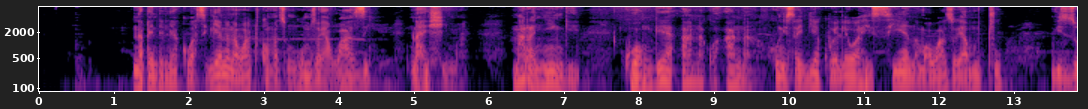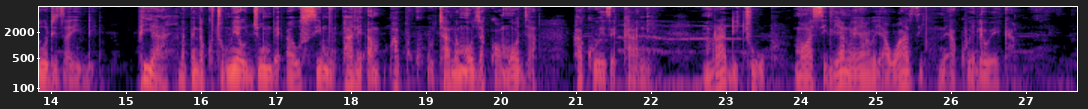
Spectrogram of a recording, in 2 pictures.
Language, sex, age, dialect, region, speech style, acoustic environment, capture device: Swahili, male, 18-24, Kenya - Nairobi Sheng-influenced, Kenya, relaxed; focused, nature; silence, mobile / Linux / Chrome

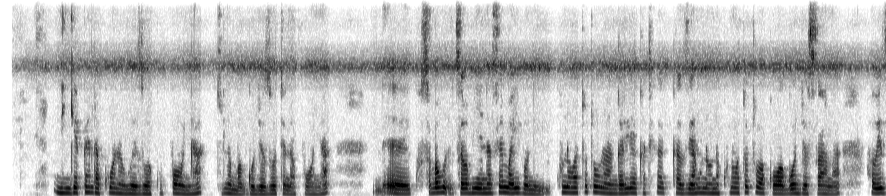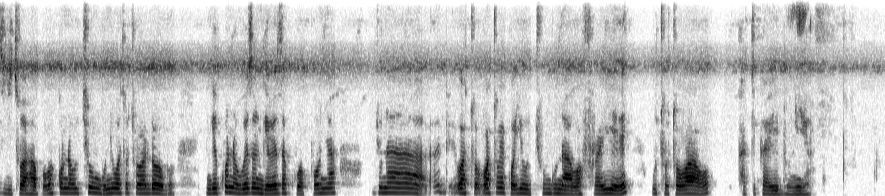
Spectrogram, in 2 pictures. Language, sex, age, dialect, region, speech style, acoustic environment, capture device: Swahili, female, 35-44, Kenya - Nairobi Sheng-influenced, Kenya, relaxed, silence, mobile / Linux / Chrome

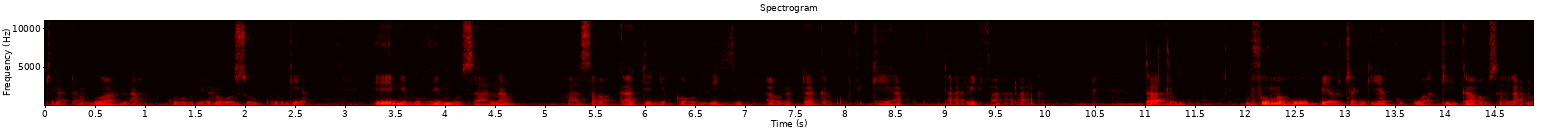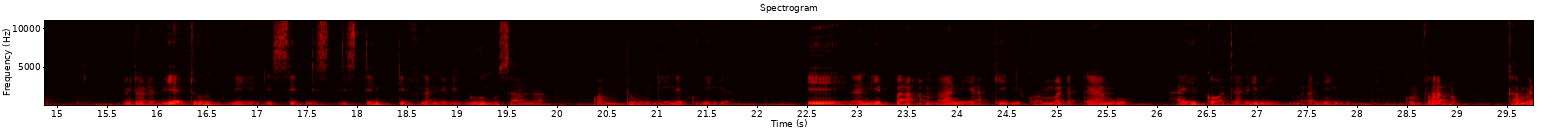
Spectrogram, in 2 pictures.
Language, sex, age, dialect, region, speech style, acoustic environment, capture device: Swahili, male, 18-24, Kenya - Nairobi Sheng-influenced, Kenya, relaxed, silence, desktop / Windows / Chrome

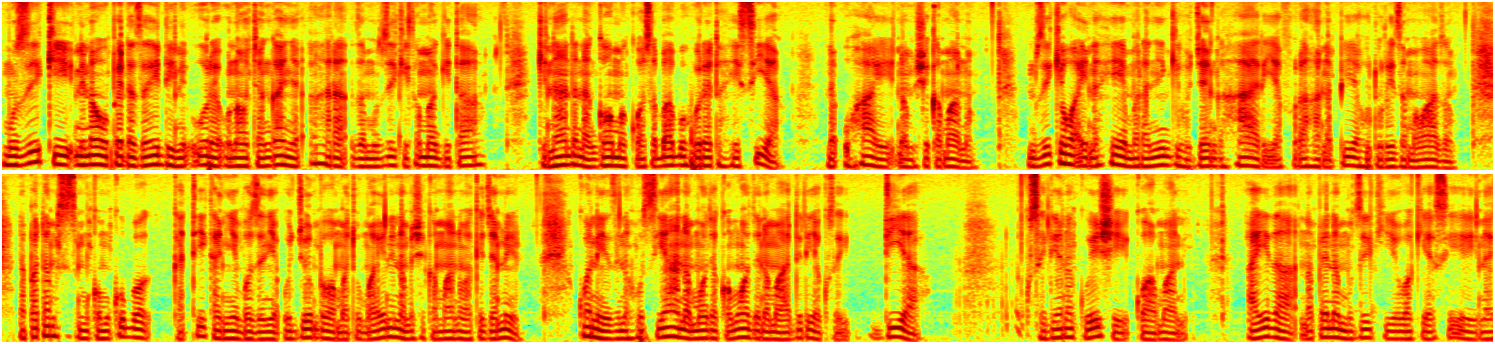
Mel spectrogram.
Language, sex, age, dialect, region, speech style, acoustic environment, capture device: Swahili, male, 25-34, Kenya - Nairobi Sheng-influenced, Kenya, relaxed; focused, silence, desktop / Windows / Edge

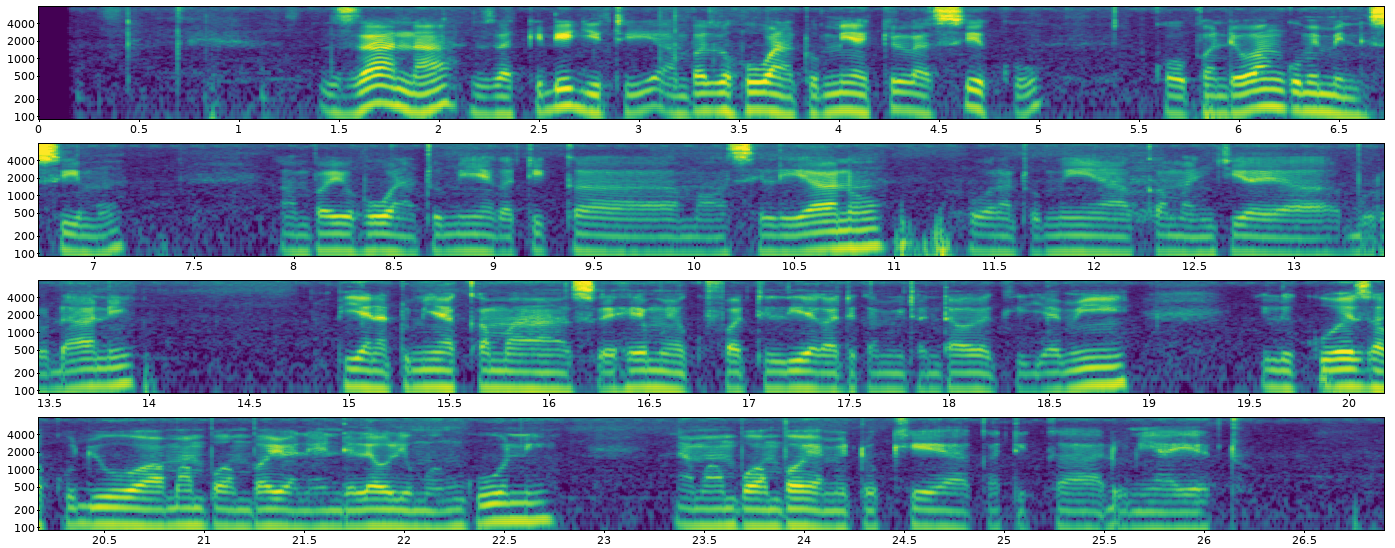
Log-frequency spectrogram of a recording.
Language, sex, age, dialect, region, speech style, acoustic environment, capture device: Swahili, male, 18-24, Tanzania - Dar es Salaam, Tanzania, relaxed, nature; silence, mobile / Linux / Chrome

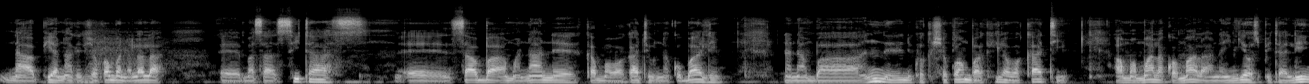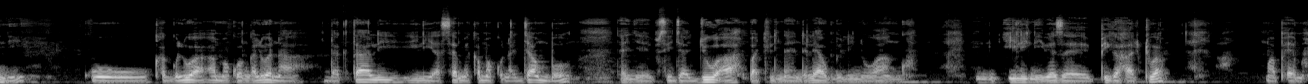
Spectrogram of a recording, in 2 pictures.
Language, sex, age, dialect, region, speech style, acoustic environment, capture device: Swahili, male, 25-34, Kenya - Mombasa, Kenya, nervous; excited, people talking, mobile / Linux / Chrome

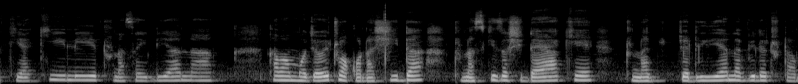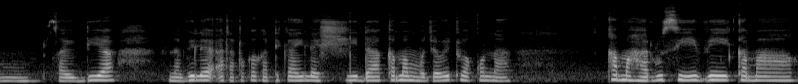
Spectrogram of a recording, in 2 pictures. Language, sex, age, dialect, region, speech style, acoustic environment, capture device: Swahili, female, 25-34, Kenya - Nairobi Sheng-influenced, Kenya, happy, silence, mobile / Linux / Chrome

